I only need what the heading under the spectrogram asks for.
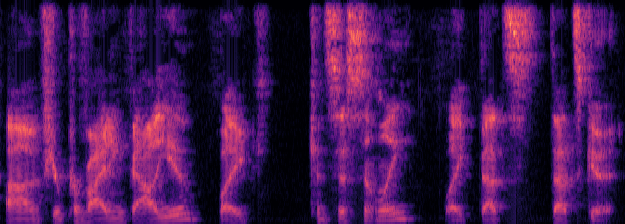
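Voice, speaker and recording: A man's voice: medium pitch, sing-song, moderate pace, gravelly, fairly bright tone, husky. A man giving casual, explanatory advice as an interview guest, talking conversationally and acting out little example lines. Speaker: guest email marketing expert.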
